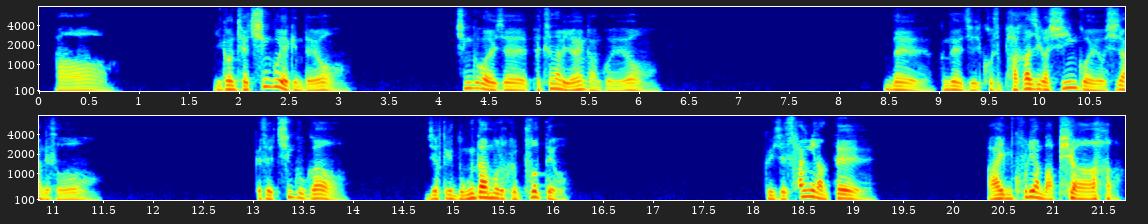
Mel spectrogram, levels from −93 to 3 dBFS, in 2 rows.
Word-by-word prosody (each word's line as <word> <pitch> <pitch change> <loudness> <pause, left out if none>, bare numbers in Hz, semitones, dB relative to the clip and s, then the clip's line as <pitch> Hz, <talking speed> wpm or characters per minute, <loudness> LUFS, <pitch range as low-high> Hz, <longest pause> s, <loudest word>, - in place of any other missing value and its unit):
아. 120 -1 -7 1.1
이건 145 +1 +1
제 135 -1 0
친구 245 - 0
얘긴데요. 115 -7 -2 1.0
친구가 190 -7 +1
이제 125 -2 -2
베트남에 135 +2 -1
여행 135 +5 0
간 120 -6 -7
거예요. 105 -3 -6 2.2
네. 130 -9 -3
근데 140 -1 -1
이제 120 0 -5
거기서 125 +1 -8
바가지가 160 +1 +2
씌인 200 - -1
거예요 120 - -1
시장에서. 110 -6 -4 1.5
그래서 140 -1 -1
친구가 145 - -2 0.8
이제 130 +1 -4
어떻게 135 +2 -2
농담으로 160 +5 +6
그걸 125 -5 -5
풀었대요. 170 - 0 2.0
그 - - -2
이제 125 0 -2
상인한테 140 - +3 1.1
"I'm 140 +2 +4
Korean 195 0 +4
mafia" 125 +1 +2
130 Hz, 240 characters per minute, -21 LUFS, 115-150 Hz, 2.2 s, 농담으로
